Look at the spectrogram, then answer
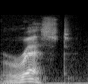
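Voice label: "rest", English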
